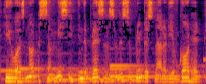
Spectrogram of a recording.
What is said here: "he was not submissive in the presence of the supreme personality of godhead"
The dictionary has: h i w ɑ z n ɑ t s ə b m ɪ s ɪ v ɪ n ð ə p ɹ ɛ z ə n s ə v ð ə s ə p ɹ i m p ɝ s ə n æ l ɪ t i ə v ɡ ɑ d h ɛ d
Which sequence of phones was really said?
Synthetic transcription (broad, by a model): h i w ɑ z n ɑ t s ə b m ɪ s ɪ v ɪ n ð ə p ɹ ɛ z ə n s ə v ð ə s ə p ɹ i m p ɝ s ə n æ l ɪ t i ə v ɡ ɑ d h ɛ d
